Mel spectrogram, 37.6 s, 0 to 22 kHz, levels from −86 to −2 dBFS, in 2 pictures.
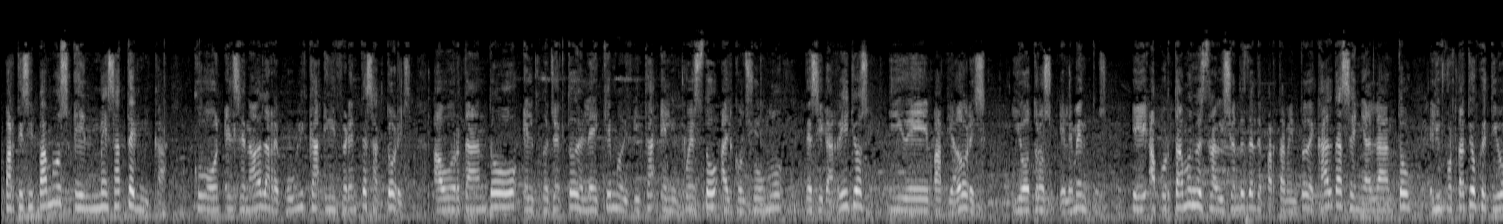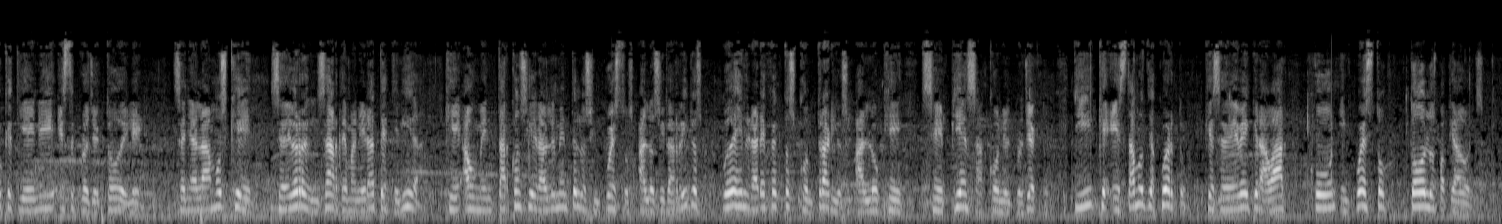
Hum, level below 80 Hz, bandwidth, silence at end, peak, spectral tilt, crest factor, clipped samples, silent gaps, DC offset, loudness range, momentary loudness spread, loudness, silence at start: none; -52 dBFS; 12 kHz; 0 s; -8 dBFS; -4 dB/octave; 18 dB; under 0.1%; none; under 0.1%; 4 LU; 9 LU; -26 LUFS; 0 s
